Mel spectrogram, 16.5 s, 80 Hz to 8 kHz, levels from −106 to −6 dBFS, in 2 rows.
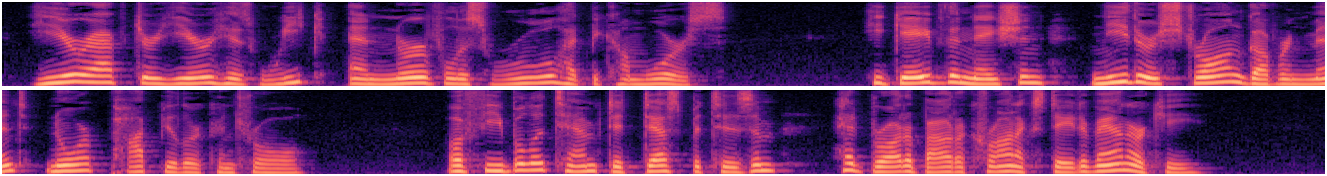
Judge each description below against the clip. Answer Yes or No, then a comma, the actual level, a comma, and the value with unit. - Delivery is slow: Yes, slow, 125 wpm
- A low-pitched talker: No, medium, 180 Hz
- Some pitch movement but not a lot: Yes, average, 3.5 semitones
